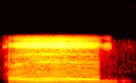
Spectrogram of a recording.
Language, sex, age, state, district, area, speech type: Assamese, male, 18-30, Assam, Dhemaji, rural, conversation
